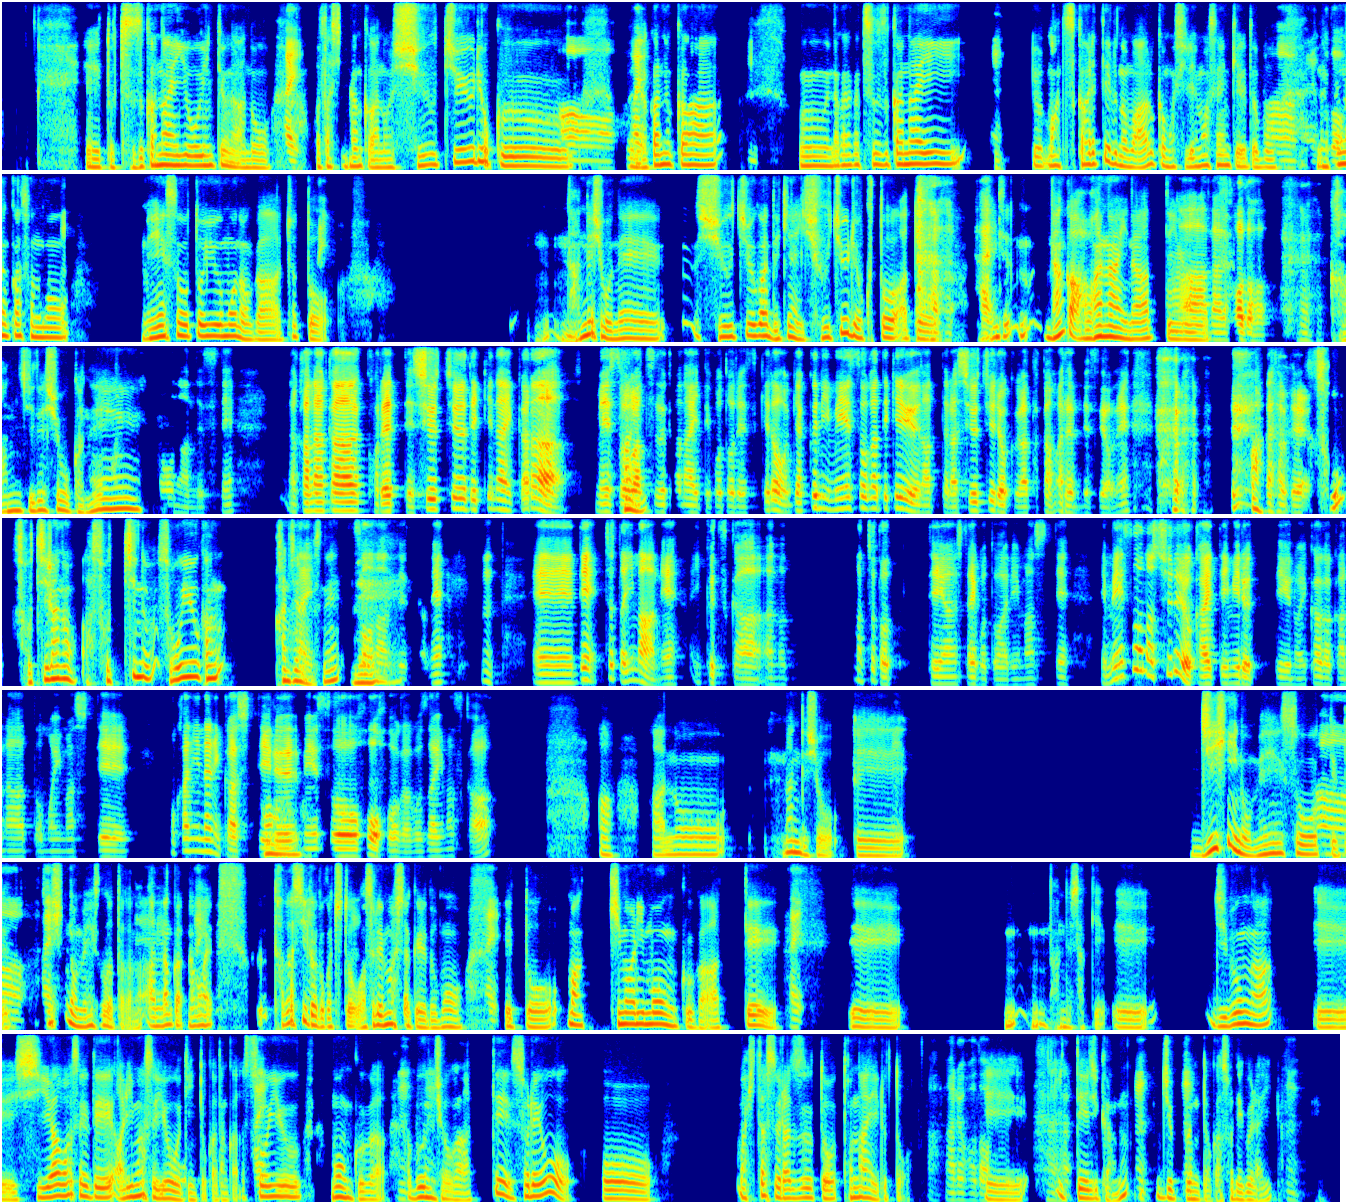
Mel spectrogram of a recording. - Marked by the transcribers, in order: other noise; chuckle; chuckle; chuckle; chuckle
- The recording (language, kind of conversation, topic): Japanese, advice, ストレス対処のための瞑想が続けられないのはなぜですか？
